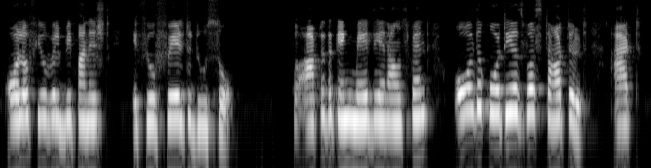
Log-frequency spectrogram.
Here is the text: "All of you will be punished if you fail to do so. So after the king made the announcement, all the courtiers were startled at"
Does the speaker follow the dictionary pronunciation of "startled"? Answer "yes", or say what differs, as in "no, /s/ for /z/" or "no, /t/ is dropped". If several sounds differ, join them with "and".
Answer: yes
